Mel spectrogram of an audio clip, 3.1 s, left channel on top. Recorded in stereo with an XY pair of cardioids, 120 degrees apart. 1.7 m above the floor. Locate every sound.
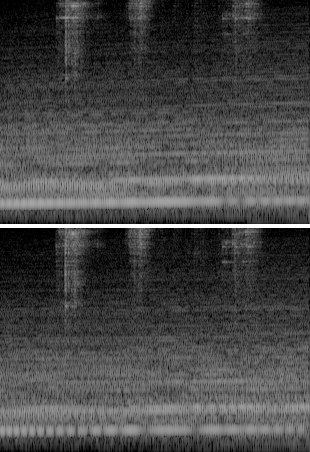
0.6 s keys jangling: 60° right, 6 m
